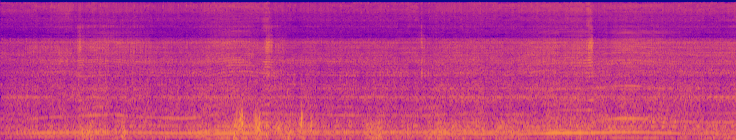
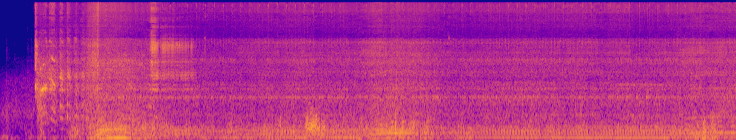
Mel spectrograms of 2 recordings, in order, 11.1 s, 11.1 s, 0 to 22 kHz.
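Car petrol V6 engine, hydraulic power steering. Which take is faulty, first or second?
first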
